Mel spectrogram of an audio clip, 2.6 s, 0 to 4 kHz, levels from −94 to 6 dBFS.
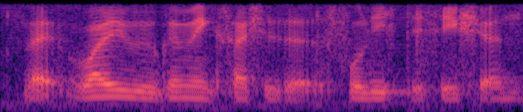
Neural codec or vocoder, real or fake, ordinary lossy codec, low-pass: none; real; none; 3.6 kHz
